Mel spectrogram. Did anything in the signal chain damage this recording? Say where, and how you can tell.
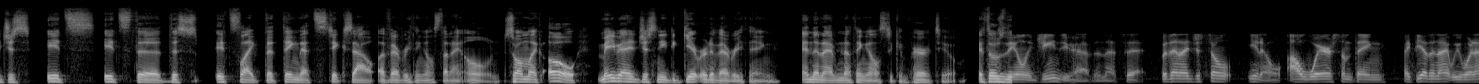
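Yes. From 10.12 s, right after "those are", to the end of the clip, the speech abruptly turns dull and boxy, with nothing above 4 kHz. It is about 5 dB quieter and has a new background noise floor roughly 30 dB below the speech. There is no gap at the change. This is likely an input switched to a poorer device at the capture stage, either another microphone or a headset's call profile, with a narrower band, different tone and its own noise.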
